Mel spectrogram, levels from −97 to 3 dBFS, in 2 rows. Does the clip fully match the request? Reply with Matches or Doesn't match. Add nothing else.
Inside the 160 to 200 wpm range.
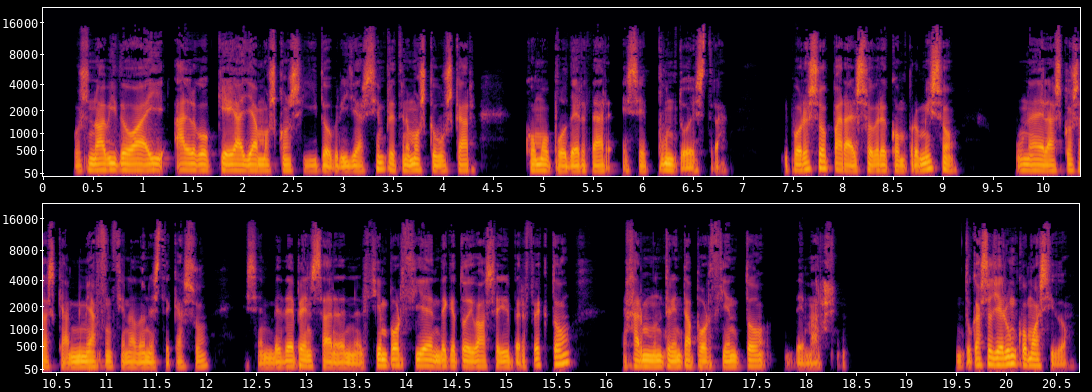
Matches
